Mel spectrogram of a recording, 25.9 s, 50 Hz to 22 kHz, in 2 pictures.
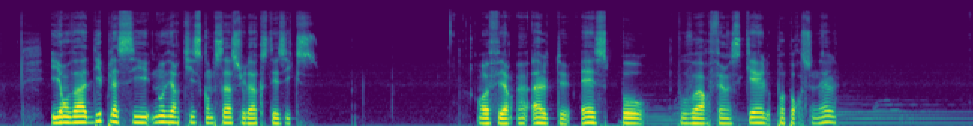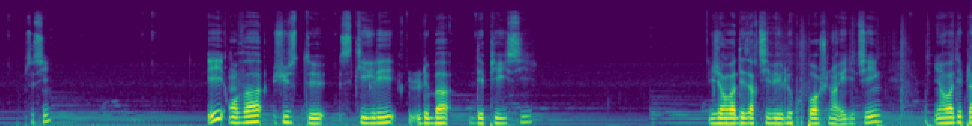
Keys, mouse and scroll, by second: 0.0 n, 2.1-5.3 drag, 7.7 alt+s, 13.6 scroll down 1, 14.2-14.8 scroll up 1, 14.8 right click, 15.4-15.8 scroll down 1, 15.8-16.4 scroll up 2, 16.4 z, 17.5 right click, 17.9 b, 23.3 click, 25.1-25.9 drag.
